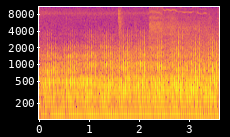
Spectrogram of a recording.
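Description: A Loach helicopter flies overhead in the early morning, its rotor producing a dense, continuous chopping roar that stays loud and constant throughout, with no voices present.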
